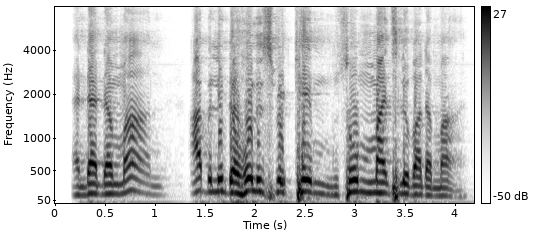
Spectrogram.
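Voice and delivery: ordinary talk

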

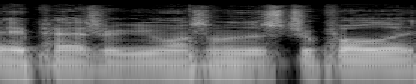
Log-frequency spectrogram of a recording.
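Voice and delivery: hushed, sly delivery. Retelling how they offer food to coworkers: imitating a discreet offer like selling drugs. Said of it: "I say very discreetly, like, "Hey," like, I'm selling drugs".

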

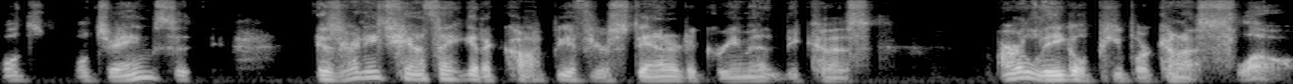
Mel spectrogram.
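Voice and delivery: secretive, confiding tone. Retelling what a guy asked him, as if telling a secret, retelling a lowered, secretive voice. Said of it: "he kind of lowers his voice and he goes".

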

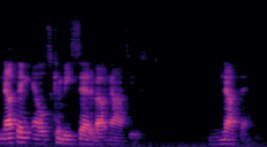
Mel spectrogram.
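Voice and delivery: mock-serious, faux-solemn deadpan. Ending talk on a news story, mock serious. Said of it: "he said that so seriously".

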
